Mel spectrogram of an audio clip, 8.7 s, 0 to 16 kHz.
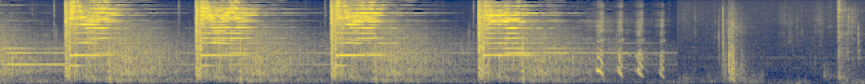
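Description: Smith & Wesson 500 Magnum snub-nose revolver with a 3.5-inch barrel fired one-handed, four shots about a second and a half apart. Each shot is followed by a steel target ringing as it fades.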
